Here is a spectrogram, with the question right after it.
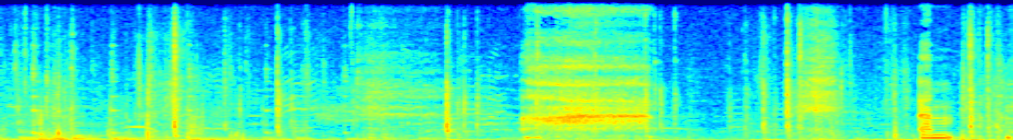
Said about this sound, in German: Ist das Programm abgestürzt oder weshalb tippst du so unentwegt auf der Tastatur herum?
